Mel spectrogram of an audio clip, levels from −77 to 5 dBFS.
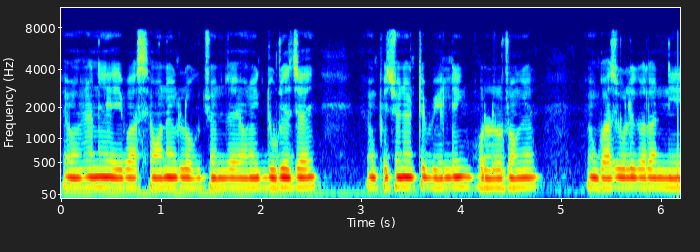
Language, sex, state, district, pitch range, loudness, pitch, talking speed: Bengali, male, West Bengal, Malda, 125-130 Hz, -13 LUFS, 125 Hz, 205 wpm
